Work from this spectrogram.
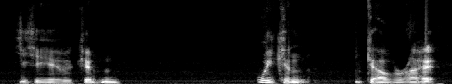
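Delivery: hushed whisper. Speaking in character to Noctis in a silent hall: whispering. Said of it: "Is it bad if I try to whisper?".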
